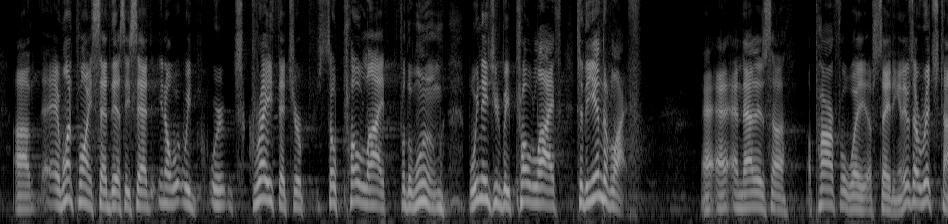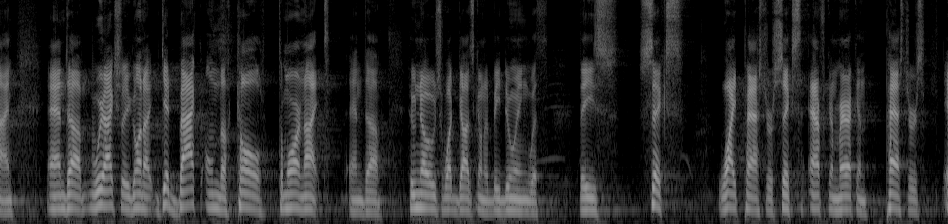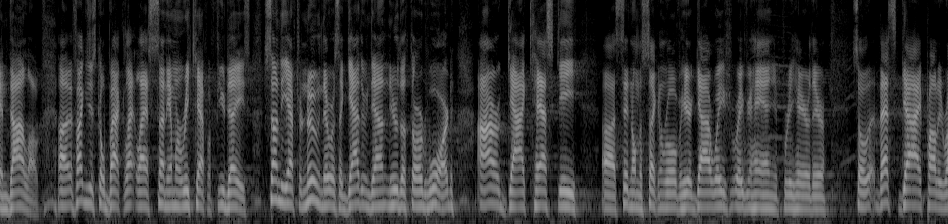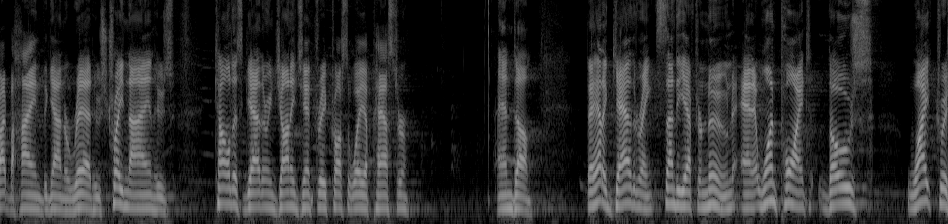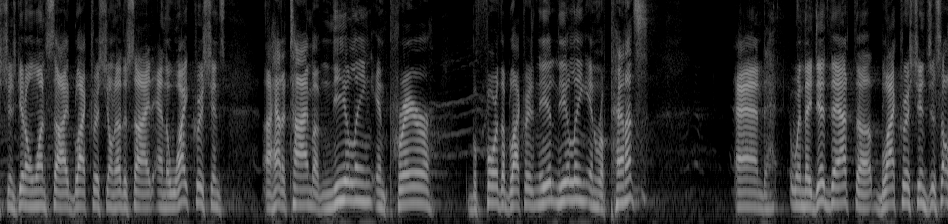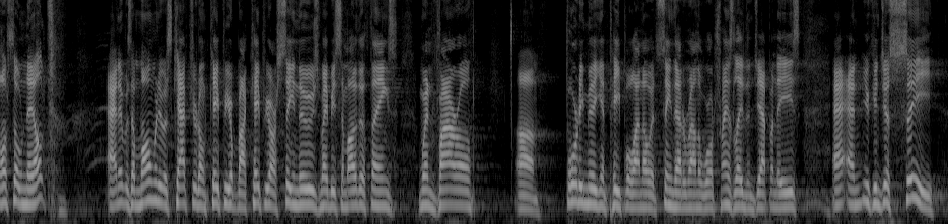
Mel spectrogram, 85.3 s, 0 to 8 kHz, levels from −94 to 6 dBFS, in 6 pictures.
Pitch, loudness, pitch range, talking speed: 155 Hz, -37 LUFS, 135-170 Hz, 175 wpm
